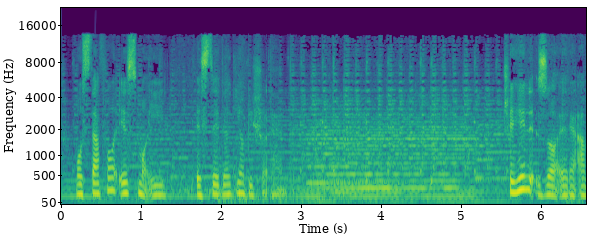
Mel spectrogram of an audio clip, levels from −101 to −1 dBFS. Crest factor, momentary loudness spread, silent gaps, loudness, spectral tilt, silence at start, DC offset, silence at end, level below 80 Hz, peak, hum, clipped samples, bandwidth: 18 dB; 13 LU; none; -17 LUFS; -4.5 dB/octave; 0 s; under 0.1%; 0 s; -42 dBFS; 0 dBFS; none; under 0.1%; 14 kHz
